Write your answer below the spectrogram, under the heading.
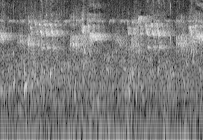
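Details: Bali myna in energetic song for teaching other cage birds: rapid, buzzy chattering phrases about once a second, loud and high, with squawky edges.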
